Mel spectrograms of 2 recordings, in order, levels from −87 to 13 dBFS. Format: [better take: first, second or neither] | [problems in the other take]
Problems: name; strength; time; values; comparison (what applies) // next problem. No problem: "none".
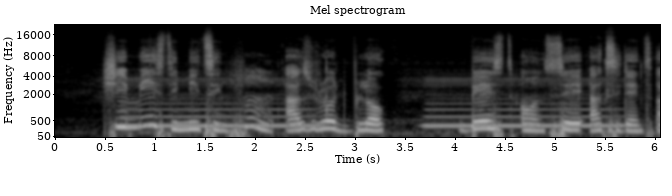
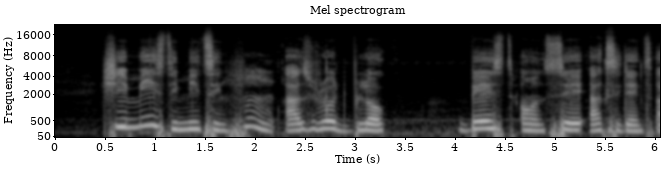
second | background sound (Wind instrument, woodwind instrument); 11 dB below the speech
